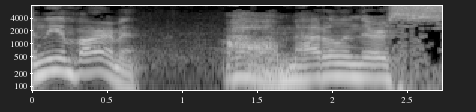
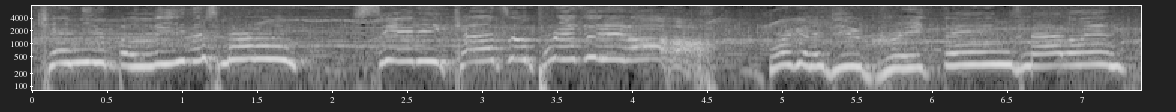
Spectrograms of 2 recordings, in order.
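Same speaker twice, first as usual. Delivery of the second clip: excited shouting; 7 semitones higher than usual. Acted. Bob shouts to Madeline after winning, thrilled. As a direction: shout it out like you just won the election. Bob celebrates election win.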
